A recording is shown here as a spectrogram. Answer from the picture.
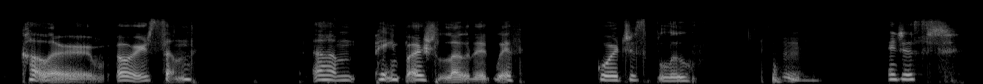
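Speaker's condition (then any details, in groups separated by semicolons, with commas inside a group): Multiple sclerosis; quadriplegic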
